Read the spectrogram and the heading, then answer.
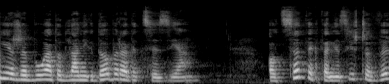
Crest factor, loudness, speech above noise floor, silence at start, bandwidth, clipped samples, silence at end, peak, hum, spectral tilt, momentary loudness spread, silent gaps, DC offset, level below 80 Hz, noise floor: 16 dB; -20 LUFS; 33 dB; 0 s; 16 kHz; under 0.1%; 0 s; -4 dBFS; none; -5 dB/octave; 9 LU; none; under 0.1%; -62 dBFS; -53 dBFS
